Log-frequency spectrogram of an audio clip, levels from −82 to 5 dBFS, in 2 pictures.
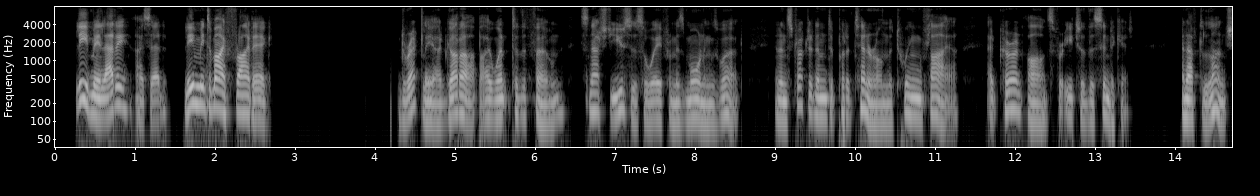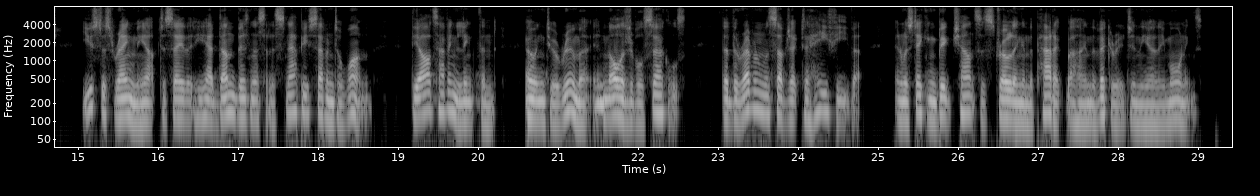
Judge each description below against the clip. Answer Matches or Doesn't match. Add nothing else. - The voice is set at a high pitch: Doesn't match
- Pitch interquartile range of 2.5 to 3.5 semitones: Doesn't match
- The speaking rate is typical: Doesn't match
